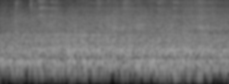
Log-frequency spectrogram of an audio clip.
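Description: A Paris metro train rumbles steadily along, a dense low roar with a faint rattling texture, continuous, with no voices.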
